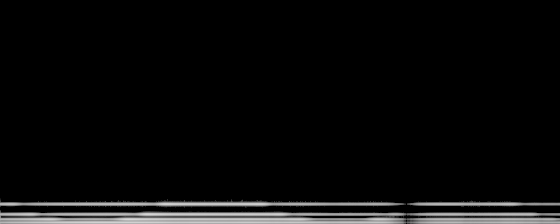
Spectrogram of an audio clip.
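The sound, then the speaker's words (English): A steady, humming electronic drone built from several stacked pure tones, a low buzzy fundamental with fainter higher overtones, holding almost unchanged with a brief dip before resuming; a sonification of NASA's Messenger spacecraft measurements of waves created by the solar wind in Mercury's magnetic field. “This sound has been created from measurements taken by NASA's Messenger spacecraft. Here, the solar wind creates waves in Mercury's magnetic field, like wind blowing over the ocean.”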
